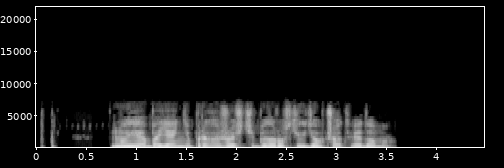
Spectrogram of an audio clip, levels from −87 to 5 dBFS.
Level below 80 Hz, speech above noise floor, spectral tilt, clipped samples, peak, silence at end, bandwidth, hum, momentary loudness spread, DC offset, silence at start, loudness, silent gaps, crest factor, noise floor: -56 dBFS; over 74 dB; -5 dB/octave; under 0.1%; 0 dBFS; 0.95 s; 7.4 kHz; none; 7 LU; under 0.1%; 0.15 s; -17 LUFS; 0.25-0.34 s, 0.61-0.65 s; 18 dB; under -90 dBFS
